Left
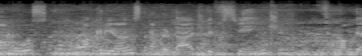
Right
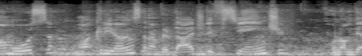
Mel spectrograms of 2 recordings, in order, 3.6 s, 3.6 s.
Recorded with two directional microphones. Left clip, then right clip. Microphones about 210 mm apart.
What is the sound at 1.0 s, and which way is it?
Speech, 45° right (ahead or behind).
